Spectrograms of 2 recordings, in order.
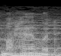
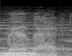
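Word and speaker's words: מחמד: yehuda's Hebrew English dictionary it is correctly pronounced as Muhammad not mammad so how we're going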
